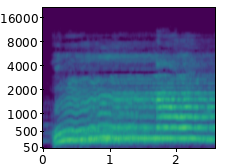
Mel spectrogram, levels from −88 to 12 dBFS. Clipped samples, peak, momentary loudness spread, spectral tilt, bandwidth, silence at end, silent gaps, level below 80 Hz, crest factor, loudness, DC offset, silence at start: under 0.1%; -6 dBFS; 5 LU; -5.5 dB/octave; 10.5 kHz; 0 s; none; -74 dBFS; 14 dB; -20 LUFS; under 0.1%; 0.15 s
